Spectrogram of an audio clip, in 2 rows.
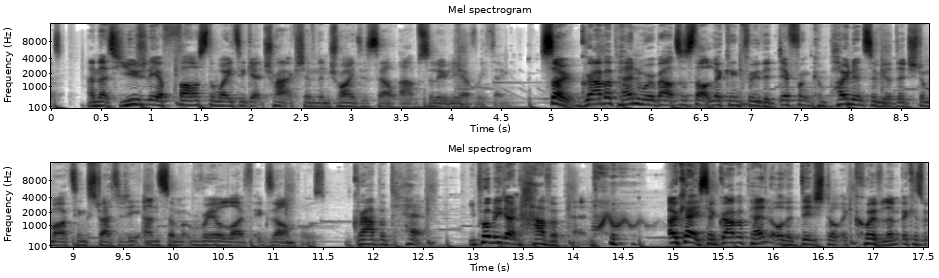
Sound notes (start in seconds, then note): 14.2 laughs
